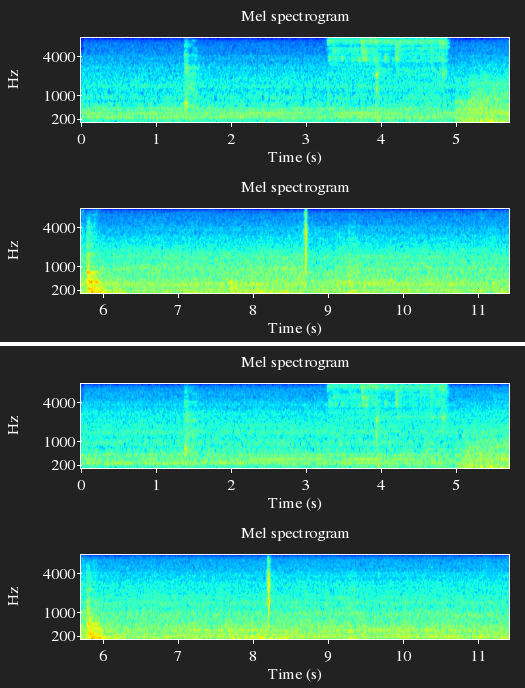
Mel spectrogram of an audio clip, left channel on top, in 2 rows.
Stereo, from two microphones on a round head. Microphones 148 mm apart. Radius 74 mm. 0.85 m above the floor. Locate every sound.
1.4 s a cough: 5° left (ahead or behind), 4 m
3.3 s a running tap: 10° left (ahead or behind), 3 m
5.0 s a sliding door: 5° left (ahead or behind), 2 m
